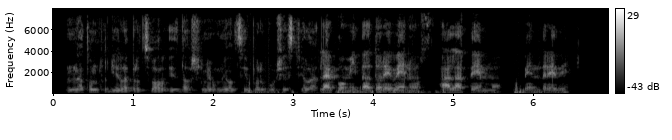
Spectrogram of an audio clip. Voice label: czech speech; alibabasglab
